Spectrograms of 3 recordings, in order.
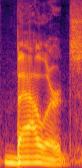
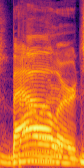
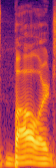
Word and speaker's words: bollards: to look it up today Barbers no it's ballards ballards but it's spelled to post it's spelled bowler like b-o-l-l it's actually pronounced they're ballards yeah see I read it as bollards and I'm like man isn't that what they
